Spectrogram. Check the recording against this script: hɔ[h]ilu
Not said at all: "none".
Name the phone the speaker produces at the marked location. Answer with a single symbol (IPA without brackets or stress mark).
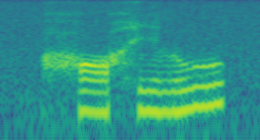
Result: h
